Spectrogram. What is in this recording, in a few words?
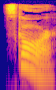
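"score", American English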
